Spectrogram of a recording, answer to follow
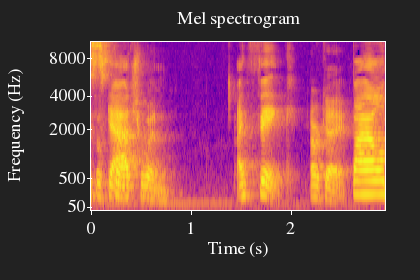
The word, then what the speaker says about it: Saskatchewan: And the one that I remember the most, other than the ones that we say, is a one from Saskatchewan. Saskatchewan.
